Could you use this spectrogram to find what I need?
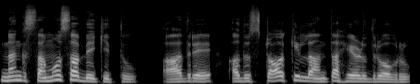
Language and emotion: Kannada, sad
